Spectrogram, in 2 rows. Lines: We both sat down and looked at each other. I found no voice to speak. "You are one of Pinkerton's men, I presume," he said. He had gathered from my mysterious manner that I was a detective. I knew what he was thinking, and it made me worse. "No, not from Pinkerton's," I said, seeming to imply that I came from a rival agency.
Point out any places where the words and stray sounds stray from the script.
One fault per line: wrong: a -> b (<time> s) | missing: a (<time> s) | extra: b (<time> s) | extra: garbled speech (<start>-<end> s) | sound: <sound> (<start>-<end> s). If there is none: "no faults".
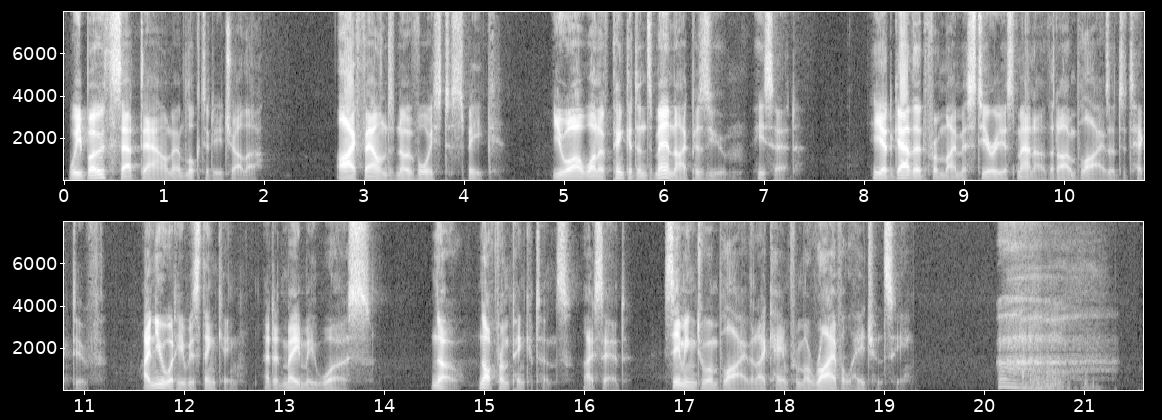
wrong: was -> imply (10.0 s)
sound: sigh (20.1-21.4 s)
